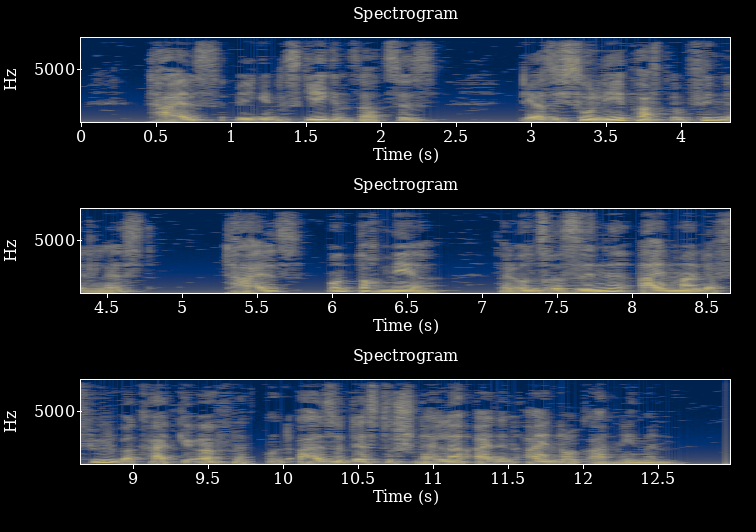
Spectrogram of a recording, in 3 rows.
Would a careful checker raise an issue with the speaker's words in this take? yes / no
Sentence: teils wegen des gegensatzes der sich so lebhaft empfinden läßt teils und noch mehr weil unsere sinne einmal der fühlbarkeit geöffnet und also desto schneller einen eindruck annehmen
no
